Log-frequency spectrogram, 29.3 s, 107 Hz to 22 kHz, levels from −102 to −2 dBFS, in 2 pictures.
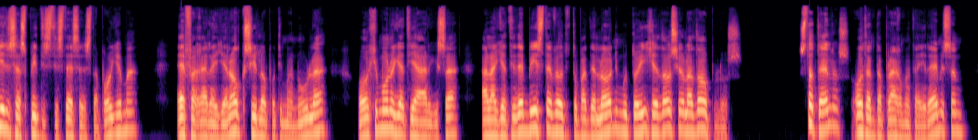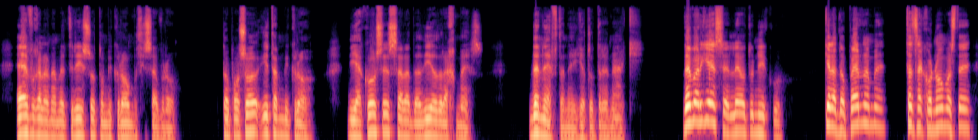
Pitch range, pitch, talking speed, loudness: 105-150 Hz, 125 Hz, 135 wpm, -19 LUFS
